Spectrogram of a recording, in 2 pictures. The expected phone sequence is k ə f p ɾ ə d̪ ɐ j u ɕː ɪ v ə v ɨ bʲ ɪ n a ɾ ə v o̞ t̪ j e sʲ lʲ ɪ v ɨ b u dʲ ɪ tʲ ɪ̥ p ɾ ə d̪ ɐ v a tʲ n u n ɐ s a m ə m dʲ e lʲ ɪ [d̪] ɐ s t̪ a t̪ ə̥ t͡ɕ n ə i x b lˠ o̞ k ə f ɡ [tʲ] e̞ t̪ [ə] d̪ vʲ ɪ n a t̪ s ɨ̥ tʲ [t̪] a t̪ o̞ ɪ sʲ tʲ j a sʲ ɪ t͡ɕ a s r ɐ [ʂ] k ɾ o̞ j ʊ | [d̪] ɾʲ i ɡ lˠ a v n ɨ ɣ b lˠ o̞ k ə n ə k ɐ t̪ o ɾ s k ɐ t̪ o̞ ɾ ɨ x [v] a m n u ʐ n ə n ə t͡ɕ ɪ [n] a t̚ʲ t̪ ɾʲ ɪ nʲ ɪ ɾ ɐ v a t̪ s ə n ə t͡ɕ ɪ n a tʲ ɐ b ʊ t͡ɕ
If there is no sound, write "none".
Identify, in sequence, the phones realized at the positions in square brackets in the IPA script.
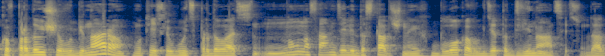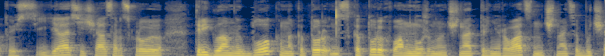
d̪, dʲ, ə, d̪, s, t̪, v, n

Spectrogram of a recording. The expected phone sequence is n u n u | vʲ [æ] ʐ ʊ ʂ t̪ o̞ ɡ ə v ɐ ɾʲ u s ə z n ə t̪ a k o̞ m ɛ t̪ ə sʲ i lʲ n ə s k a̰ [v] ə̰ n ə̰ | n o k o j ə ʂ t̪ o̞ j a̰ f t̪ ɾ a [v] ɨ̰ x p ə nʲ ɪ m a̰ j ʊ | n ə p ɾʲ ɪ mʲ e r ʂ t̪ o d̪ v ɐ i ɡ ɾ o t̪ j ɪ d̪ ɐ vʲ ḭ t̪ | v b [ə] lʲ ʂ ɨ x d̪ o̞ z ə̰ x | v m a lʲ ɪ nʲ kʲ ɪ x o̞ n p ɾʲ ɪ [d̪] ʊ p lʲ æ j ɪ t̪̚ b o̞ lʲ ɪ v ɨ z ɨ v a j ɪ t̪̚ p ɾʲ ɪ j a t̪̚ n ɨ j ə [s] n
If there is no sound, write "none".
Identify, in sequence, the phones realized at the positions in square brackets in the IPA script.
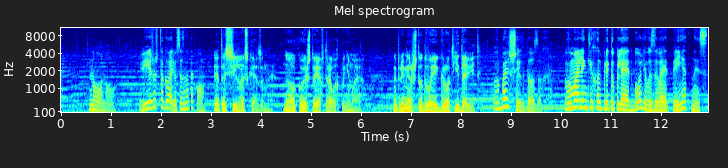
i, z, v, ɐ, t̪, s

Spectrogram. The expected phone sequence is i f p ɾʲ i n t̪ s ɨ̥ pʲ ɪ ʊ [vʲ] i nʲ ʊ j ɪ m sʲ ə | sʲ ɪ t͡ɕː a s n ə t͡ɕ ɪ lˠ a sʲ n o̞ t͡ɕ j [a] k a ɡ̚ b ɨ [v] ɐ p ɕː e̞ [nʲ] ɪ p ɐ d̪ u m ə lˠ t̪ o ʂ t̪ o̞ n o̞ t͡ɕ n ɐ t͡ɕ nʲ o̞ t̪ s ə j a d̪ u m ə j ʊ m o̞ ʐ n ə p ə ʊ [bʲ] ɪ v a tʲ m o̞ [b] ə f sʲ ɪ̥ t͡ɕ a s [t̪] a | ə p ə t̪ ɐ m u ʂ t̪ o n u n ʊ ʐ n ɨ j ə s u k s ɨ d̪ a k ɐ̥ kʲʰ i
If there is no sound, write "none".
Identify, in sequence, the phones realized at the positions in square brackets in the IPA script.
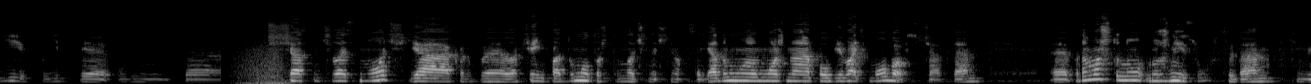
vʲ, a, v, nʲ, bʲ, b, d̪

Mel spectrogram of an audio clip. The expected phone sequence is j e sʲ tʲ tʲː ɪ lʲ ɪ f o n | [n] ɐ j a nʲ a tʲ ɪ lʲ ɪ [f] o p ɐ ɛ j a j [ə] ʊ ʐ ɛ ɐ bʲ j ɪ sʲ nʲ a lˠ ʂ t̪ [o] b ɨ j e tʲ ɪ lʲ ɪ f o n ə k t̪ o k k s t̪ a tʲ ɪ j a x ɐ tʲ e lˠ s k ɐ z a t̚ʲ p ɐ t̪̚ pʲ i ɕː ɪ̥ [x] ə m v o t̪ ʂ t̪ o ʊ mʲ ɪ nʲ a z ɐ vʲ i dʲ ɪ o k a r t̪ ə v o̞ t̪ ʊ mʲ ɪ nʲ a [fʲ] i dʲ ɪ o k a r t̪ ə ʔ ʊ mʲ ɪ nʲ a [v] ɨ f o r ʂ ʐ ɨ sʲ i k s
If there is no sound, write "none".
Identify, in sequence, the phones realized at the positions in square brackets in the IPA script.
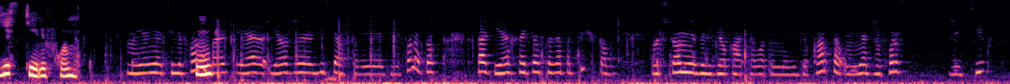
m, f, a, o, k, vʲ, ʐ

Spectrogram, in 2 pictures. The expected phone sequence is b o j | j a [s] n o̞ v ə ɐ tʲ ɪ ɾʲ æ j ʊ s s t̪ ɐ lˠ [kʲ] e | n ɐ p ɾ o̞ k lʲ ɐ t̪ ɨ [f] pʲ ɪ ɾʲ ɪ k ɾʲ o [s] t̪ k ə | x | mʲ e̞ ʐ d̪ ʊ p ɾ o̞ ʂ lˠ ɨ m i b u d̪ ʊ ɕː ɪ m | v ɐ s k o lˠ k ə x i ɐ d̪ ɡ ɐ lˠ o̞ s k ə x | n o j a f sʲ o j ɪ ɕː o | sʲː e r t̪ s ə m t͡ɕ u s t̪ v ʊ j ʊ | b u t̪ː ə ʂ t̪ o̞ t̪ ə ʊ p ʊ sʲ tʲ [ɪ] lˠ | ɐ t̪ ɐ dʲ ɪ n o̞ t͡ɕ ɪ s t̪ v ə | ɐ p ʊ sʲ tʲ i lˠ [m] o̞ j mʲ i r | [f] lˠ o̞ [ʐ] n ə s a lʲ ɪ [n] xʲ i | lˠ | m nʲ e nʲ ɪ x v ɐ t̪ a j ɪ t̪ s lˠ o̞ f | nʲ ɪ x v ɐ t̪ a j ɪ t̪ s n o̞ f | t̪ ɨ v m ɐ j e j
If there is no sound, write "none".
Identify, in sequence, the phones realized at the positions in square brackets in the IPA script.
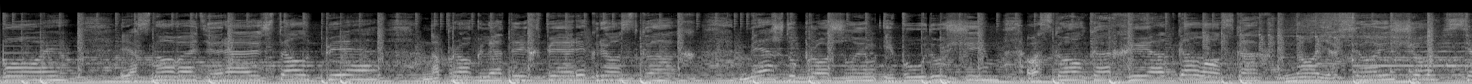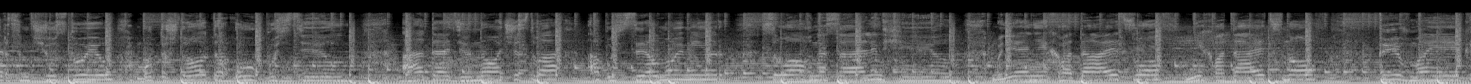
s, pʲ, x, s, i, m, s, v, n

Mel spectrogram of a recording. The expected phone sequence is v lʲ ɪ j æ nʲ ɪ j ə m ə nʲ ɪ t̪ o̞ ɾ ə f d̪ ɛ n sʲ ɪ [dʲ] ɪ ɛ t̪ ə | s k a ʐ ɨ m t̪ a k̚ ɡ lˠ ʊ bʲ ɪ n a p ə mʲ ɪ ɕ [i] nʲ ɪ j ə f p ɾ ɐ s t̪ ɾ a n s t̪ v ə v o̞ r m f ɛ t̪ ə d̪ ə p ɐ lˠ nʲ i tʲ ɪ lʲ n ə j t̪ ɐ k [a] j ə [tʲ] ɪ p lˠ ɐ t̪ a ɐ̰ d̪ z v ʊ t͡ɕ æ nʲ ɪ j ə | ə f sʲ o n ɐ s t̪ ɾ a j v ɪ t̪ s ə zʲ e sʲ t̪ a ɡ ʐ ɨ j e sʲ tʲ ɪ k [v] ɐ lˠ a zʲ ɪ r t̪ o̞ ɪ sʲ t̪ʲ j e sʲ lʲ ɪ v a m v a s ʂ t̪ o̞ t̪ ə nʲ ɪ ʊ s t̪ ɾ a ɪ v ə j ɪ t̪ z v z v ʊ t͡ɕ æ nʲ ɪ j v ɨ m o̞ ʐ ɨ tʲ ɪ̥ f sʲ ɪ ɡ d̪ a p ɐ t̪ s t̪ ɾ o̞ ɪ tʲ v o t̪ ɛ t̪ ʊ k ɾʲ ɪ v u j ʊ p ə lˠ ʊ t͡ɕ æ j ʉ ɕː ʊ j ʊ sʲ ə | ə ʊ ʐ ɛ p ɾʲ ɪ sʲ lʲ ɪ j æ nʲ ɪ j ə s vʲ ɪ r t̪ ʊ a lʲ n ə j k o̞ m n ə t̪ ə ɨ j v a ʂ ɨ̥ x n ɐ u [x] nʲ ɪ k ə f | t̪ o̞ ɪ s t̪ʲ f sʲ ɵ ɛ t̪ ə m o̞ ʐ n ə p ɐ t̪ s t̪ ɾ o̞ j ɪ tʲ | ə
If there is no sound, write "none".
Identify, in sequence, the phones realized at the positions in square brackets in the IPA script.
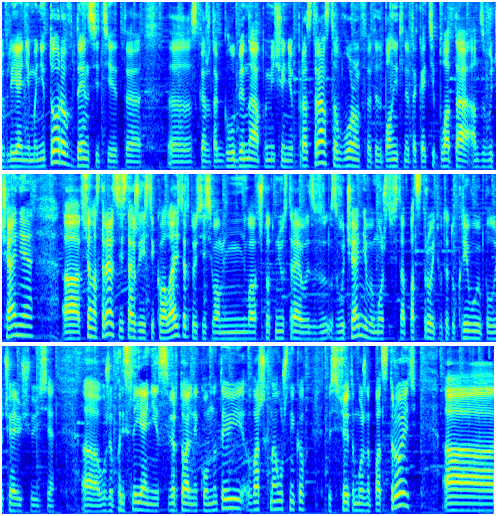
tʲ, e, a, tʲ, v, ʂ

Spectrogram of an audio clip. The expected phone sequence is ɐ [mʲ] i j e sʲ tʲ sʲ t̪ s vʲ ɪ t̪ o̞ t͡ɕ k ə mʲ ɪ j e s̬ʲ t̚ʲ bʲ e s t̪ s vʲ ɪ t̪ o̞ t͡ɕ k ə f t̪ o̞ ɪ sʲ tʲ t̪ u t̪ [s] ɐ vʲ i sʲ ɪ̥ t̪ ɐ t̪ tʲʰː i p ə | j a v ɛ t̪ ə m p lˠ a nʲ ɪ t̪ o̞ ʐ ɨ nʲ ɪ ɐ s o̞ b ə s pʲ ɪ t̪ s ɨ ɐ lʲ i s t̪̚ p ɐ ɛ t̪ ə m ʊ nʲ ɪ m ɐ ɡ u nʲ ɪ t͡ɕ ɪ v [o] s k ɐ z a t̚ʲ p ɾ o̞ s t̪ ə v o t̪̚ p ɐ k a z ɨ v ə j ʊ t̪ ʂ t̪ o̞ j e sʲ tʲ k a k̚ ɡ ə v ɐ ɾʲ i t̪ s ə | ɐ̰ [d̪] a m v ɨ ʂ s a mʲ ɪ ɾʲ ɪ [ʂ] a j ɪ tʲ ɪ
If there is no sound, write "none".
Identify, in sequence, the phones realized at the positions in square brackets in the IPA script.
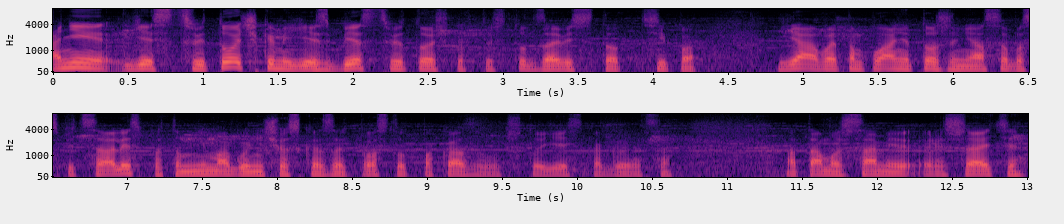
nʲ, z, o, t̪, ʂ

